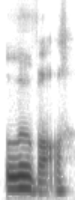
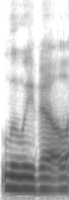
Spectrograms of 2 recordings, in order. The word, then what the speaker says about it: Louisville: Well, you said it wrong. It's Louisville. Um, so I was educated by a server one year when I was at this conference and I said Louisville and he said, "No, you have to say it like you have marbles in your mouth."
